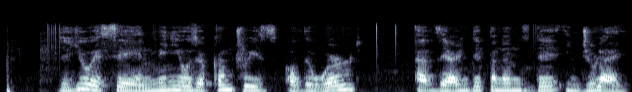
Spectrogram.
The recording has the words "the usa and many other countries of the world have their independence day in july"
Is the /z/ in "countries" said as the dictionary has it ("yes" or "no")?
yes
